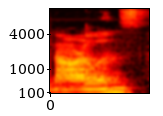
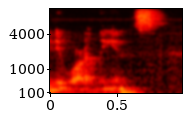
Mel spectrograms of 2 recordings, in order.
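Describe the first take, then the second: First: It is said the local way, as Narlands. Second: It is said the general way, as New Orleans.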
